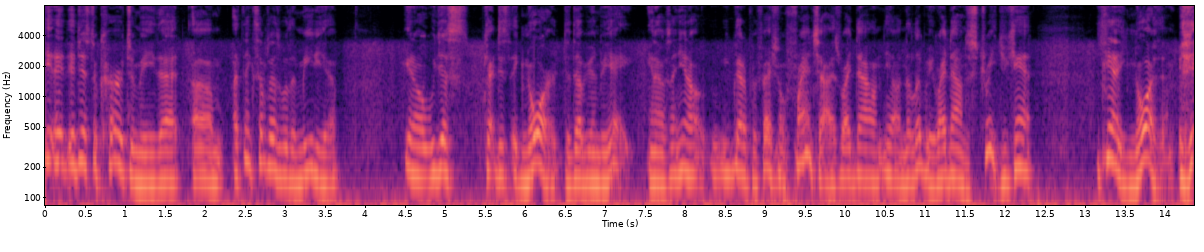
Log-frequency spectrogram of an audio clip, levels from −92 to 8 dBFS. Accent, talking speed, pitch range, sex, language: American, 215 wpm, 140-170 Hz, male, English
